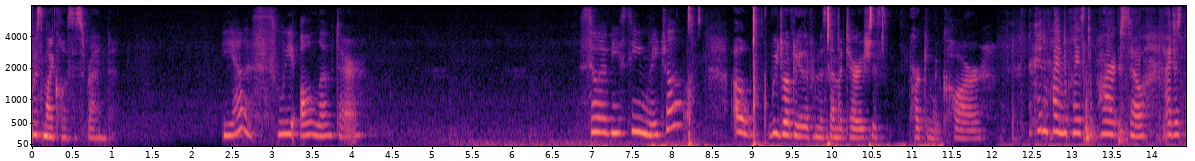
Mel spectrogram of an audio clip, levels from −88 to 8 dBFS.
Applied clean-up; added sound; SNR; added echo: neural mask model Resemble Enhance denoiser.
